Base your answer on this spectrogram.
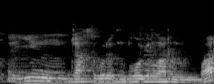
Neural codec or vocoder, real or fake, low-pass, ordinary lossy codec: none; real; 7.2 kHz; none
